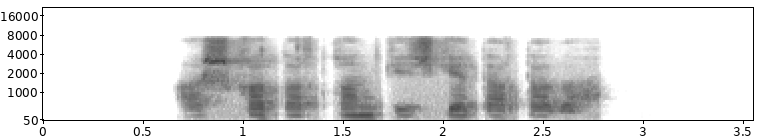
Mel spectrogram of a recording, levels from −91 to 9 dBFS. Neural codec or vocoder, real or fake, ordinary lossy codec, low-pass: none; real; MP3, 64 kbps; 7.2 kHz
